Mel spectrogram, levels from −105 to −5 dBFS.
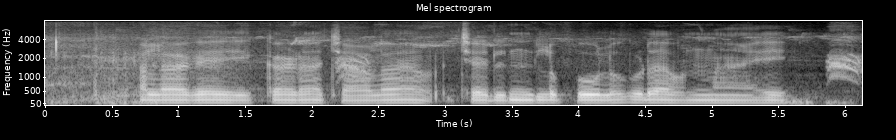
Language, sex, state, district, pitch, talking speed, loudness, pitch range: Telugu, male, Andhra Pradesh, Sri Satya Sai, 95 Hz, 70 wpm, -23 LUFS, 90-95 Hz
